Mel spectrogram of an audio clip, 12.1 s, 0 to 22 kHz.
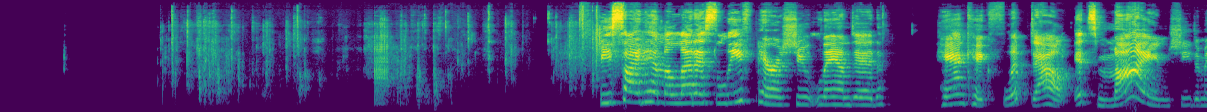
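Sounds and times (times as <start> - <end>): book pages rustling and turning: 1.6 - 6.2.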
